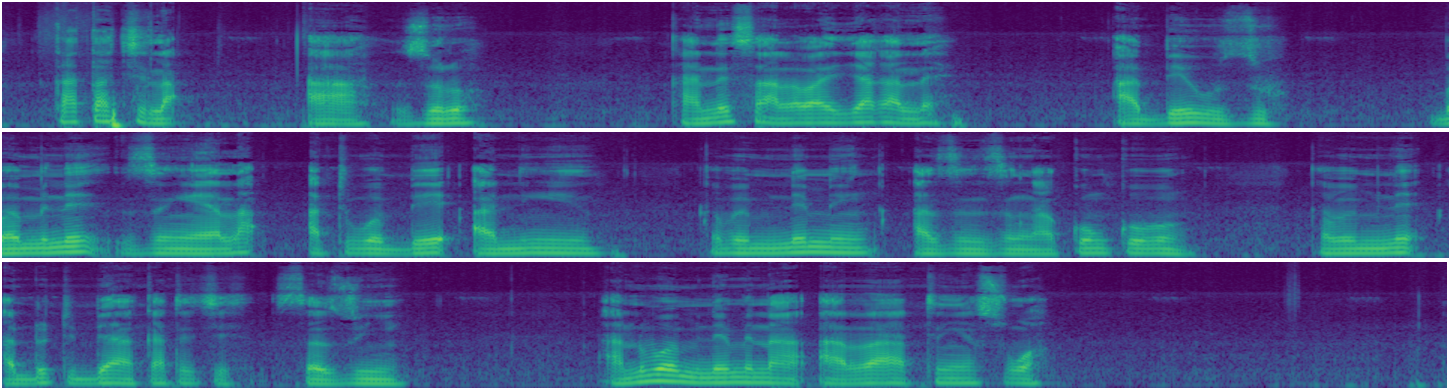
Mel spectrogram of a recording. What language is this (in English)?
Southern Dagaare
